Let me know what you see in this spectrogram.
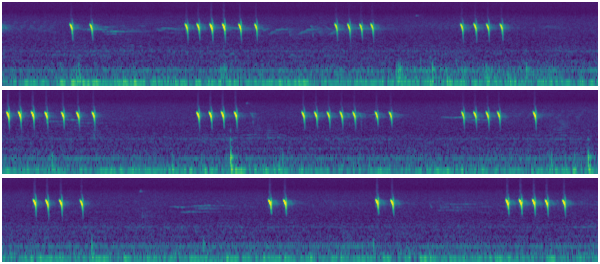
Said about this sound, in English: That's him calling. There he goes. Now he's up in that lone pitch pine. That's the wild bird.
